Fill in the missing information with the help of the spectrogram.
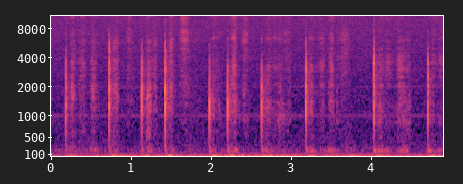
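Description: White chalk writes text on a small, flat, cat-silhouette chalkboard, a thin solid board lying on red fabric. About ten short, crisp chalk strokes and taps scratch out in quick succession, each bright and dry with almost no ring. A steady low hum sits underneath.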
